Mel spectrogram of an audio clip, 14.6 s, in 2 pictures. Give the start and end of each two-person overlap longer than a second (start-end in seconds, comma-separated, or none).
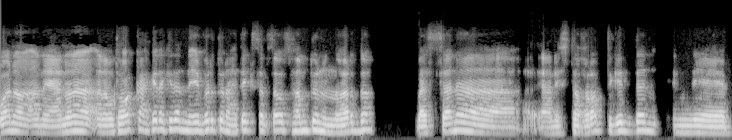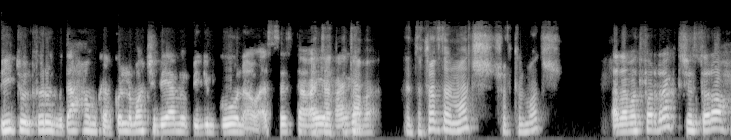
none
